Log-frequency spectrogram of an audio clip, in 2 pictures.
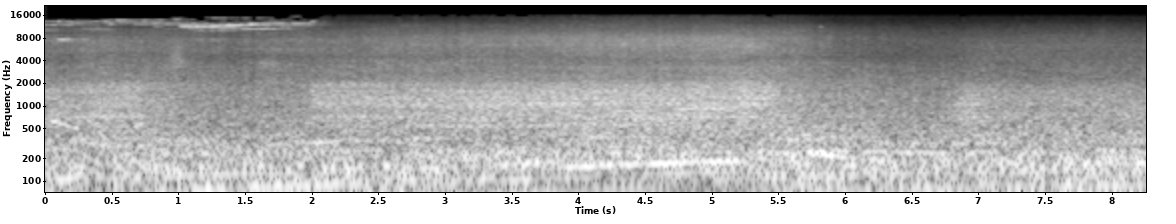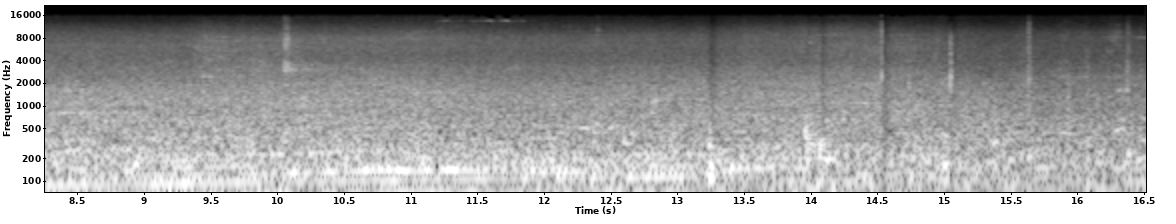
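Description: Steady engine and road noise of a moving bus, with surrounding traffic; a louder rush of noise for a few seconds early on.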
